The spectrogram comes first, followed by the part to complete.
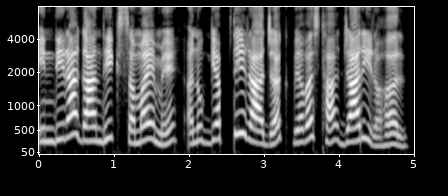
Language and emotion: Maithili, neutral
